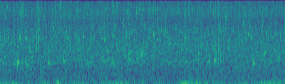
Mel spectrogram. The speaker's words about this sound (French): De l'eau si agréable.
